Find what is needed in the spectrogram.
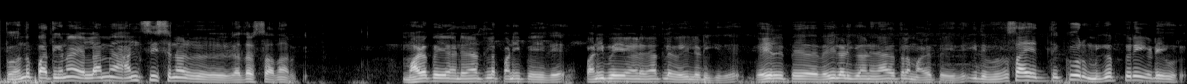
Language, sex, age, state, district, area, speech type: Tamil, female, 30-45, Tamil Nadu, Tiruvarur, urban, spontaneous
